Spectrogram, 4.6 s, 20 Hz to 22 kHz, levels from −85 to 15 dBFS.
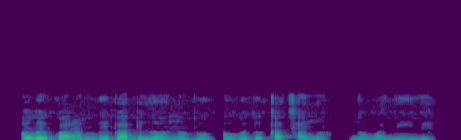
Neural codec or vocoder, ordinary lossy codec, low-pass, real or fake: none; none; 7.2 kHz; real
